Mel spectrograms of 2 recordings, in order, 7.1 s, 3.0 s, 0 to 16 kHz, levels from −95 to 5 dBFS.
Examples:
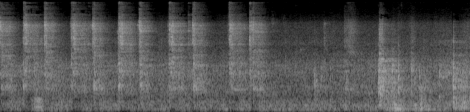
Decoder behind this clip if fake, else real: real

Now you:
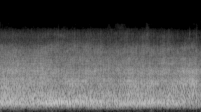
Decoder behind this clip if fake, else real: fake, vocoder, Vocos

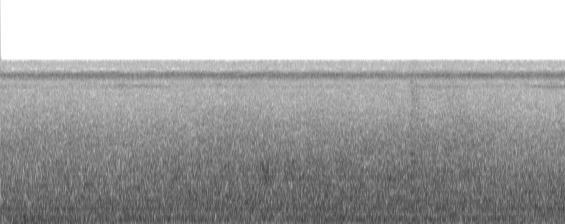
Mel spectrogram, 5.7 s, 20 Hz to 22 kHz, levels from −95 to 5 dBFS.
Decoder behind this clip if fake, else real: real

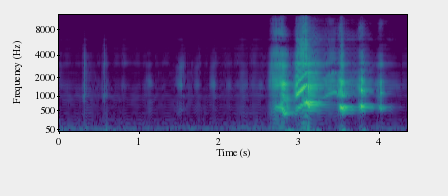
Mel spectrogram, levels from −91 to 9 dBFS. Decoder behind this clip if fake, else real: fake, vocoder, BigVGAN v2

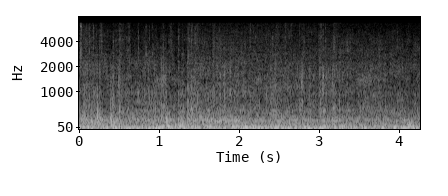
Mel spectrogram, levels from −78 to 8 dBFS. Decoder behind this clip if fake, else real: real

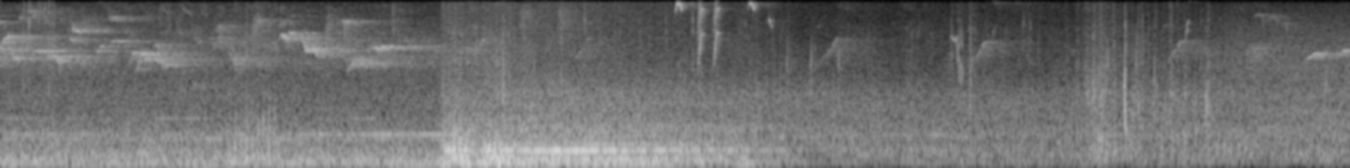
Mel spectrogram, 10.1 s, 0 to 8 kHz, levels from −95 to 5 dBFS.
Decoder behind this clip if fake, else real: real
